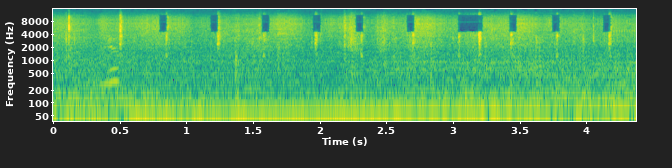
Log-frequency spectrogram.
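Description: Car running along the road, heard from inside the cabin: a steady low engine and road rumble.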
